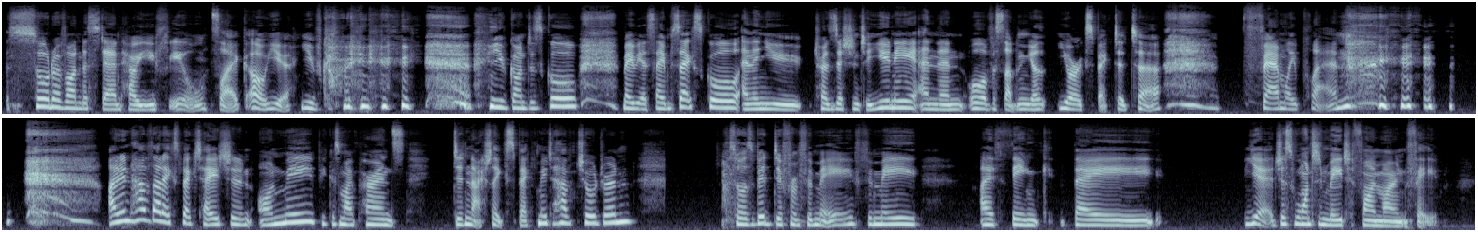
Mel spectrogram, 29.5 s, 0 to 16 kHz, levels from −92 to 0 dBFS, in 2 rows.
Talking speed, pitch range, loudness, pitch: 160 wpm, 175-255 Hz, -19 LUFS, 200 Hz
